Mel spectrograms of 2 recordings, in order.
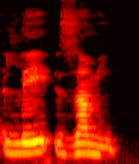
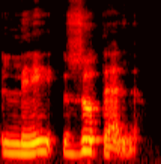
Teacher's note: the s gets connected with a and produces a zed sound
